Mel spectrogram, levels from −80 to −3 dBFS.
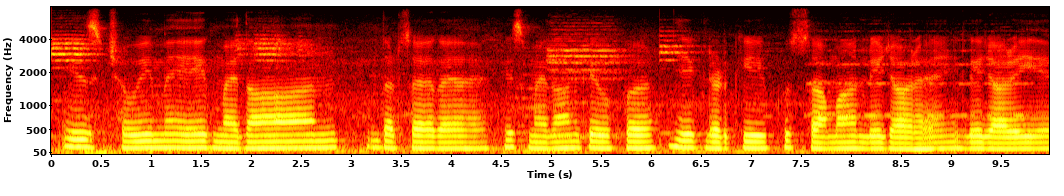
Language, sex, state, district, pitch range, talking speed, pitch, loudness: Hindi, male, Bihar, Kishanganj, 125-135 Hz, 130 wpm, 130 Hz, -16 LUFS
